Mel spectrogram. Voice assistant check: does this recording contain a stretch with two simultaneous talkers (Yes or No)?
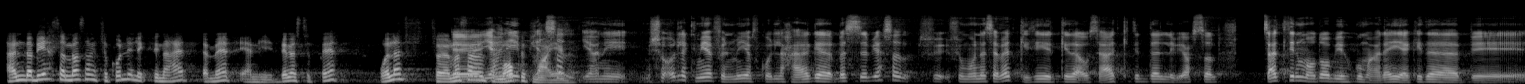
Yes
